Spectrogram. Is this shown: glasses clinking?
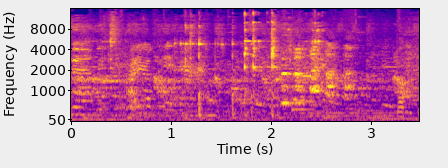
yes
